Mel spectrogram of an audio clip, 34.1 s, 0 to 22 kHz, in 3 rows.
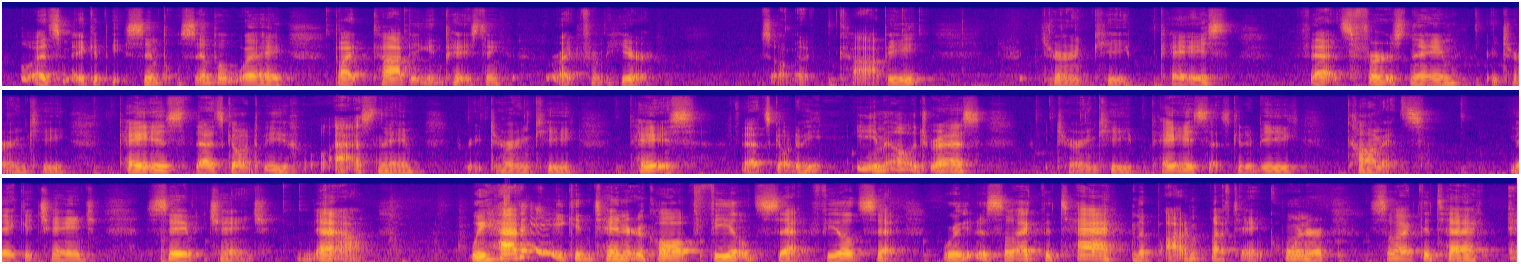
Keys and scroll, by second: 6.2 super+c, 7.8 Return, 8.6 super+v, 11.1 Return, 12.0 super+v, 14.9 Return, 16.0 super+v, 19.1 Return, 19.9 super+v, 23.9 super+s.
